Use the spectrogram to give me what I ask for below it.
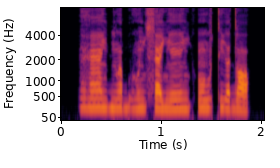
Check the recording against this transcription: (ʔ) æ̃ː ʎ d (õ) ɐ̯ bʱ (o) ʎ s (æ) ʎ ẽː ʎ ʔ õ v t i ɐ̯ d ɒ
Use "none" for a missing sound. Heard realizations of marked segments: ɦ, ũ, õ, æ

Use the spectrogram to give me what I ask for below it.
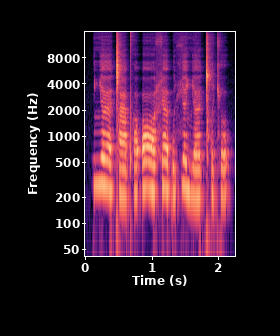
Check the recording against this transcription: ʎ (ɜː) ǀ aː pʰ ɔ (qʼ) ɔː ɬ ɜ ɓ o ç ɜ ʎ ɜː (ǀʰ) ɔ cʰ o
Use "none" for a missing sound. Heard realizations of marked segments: ɜː, ʔ, ǀʰ

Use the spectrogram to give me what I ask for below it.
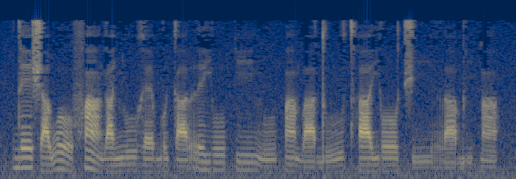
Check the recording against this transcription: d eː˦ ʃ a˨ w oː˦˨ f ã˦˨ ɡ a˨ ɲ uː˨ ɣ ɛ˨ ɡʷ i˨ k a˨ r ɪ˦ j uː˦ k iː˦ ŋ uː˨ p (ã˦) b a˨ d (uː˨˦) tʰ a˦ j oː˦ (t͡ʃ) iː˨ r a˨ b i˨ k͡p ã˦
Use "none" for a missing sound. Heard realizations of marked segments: ã˦, uː˨˦, t͡ʃ

